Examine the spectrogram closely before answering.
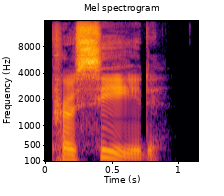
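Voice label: "proceed", US English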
